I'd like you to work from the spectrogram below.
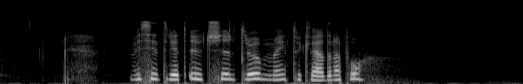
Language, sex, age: Swedish, female, 19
